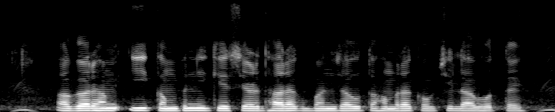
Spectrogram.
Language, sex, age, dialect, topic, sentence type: Magahi, male, 25-30, Western, banking, statement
